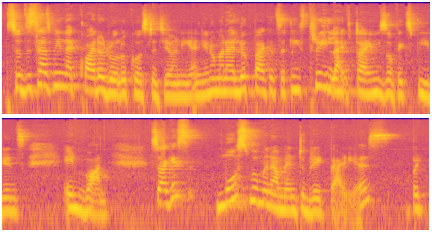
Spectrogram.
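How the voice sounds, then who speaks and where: Earnest woman from india, mellow warm voice, reflective interview talk, lots of "you know". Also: medium pitch, lively intonation, fast, slight background noise, rough recording. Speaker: interview guest. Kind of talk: candid personal interview.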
